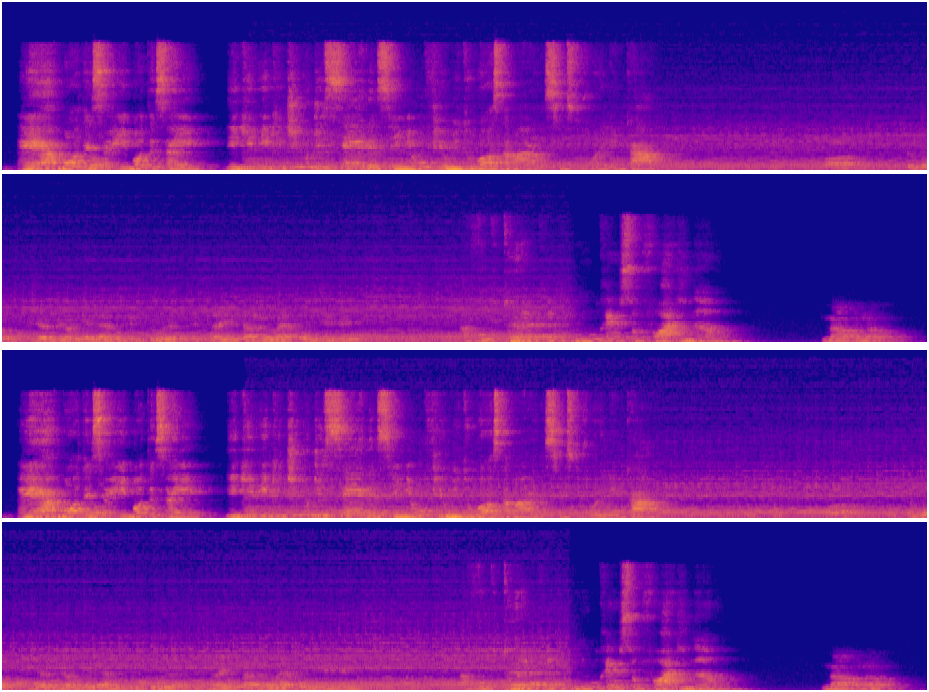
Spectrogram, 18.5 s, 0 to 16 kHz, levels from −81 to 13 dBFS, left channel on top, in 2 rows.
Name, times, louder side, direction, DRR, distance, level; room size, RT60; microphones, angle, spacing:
voice 1, 0.1-1.9 2.2-6.6 13.8-16.5, right 1 dB, 5° left, -6 dB, 3.0 m, -22 dB
sound 1, 2.4-14.9, right 3 dB, 30° right, 1.5 m, -31 dB
voice 2, 8.2-8.6 9.0-12.8 14.3-14.9 17.4-18.1, equal, 55° left, -10 dB, 3.9 m, -26 dB
8.9 x 4.4 x 5.3 m, 0.70 s
head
